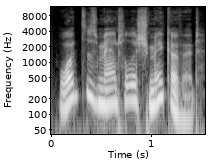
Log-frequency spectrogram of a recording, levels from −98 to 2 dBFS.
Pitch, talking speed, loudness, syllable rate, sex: 155 Hz, 235 wpm, -15 LUFS, 5.8 syllables/s, male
